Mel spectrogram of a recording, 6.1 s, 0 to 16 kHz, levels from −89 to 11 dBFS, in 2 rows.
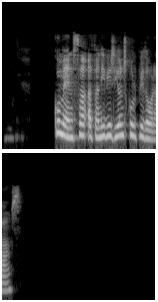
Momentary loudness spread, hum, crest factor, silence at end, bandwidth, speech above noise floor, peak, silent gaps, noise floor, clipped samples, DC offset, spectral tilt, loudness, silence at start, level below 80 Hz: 15 LU; none; 18 dB; 2.75 s; 8 kHz; 37 dB; -2 dBFS; none; -54 dBFS; under 0.1%; under 0.1%; -5 dB/octave; -17 LUFS; 1.05 s; -64 dBFS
